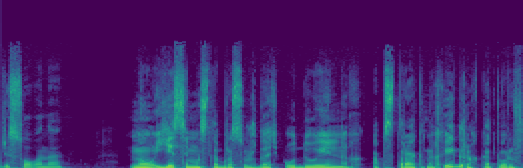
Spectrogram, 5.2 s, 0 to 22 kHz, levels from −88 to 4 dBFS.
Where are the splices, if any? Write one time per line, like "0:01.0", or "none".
0:02.2

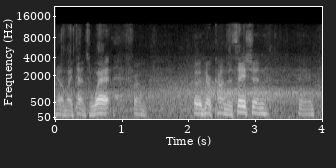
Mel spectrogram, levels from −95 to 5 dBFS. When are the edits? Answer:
0:02.2

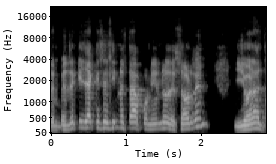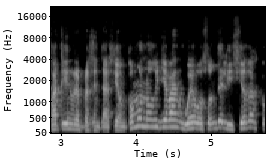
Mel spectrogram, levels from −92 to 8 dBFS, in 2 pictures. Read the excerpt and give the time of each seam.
0:02.9

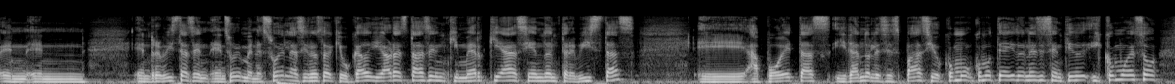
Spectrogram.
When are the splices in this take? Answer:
0:02.2

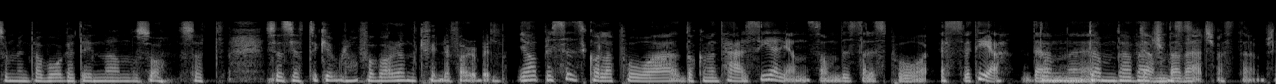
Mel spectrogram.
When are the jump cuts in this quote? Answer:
0:05.1

